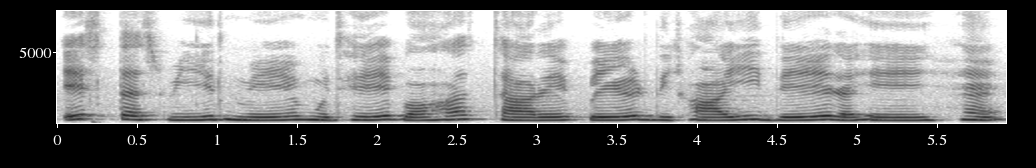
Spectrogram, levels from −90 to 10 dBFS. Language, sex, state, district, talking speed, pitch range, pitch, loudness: Hindi, female, Madhya Pradesh, Katni, 110 wpm, 220-255 Hz, 235 Hz, -14 LUFS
